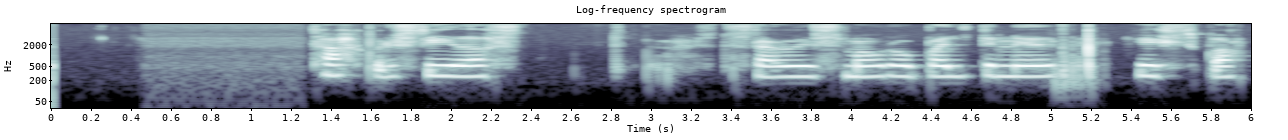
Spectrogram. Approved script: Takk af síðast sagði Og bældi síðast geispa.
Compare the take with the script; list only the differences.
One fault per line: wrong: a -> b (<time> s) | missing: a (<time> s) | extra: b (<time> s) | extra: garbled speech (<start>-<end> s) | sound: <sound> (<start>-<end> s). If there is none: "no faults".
wrong: af -> fyrir (1.6 s)
extra: Smári (3.9 s)
wrong: síðast -> niður (4.8 s)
